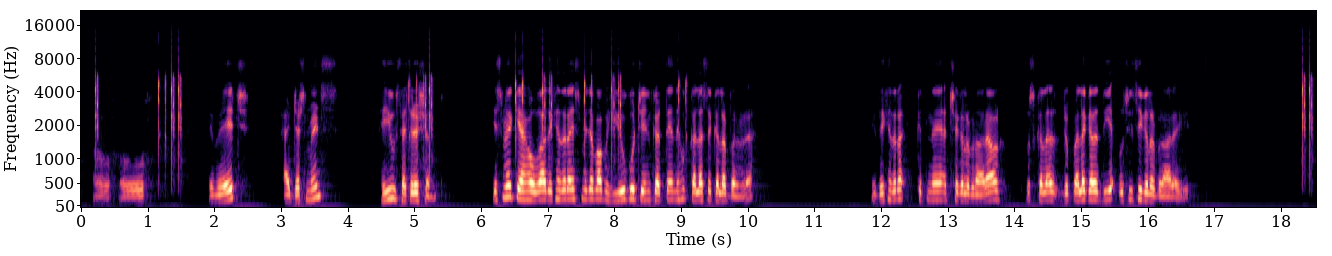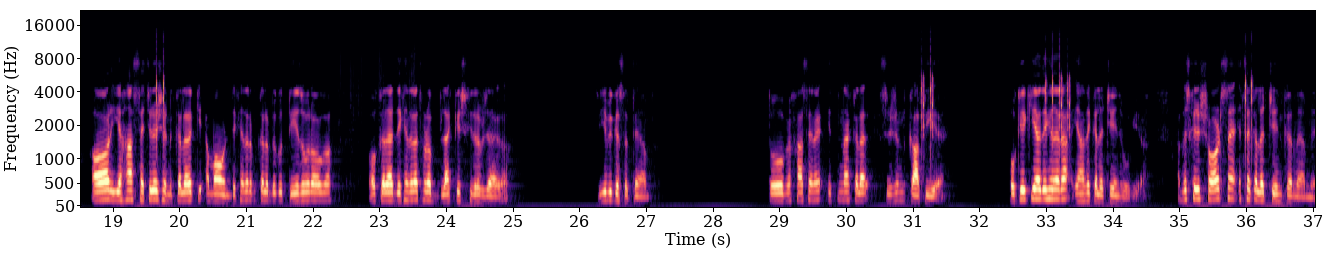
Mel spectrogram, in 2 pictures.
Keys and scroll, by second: 0.3 space.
